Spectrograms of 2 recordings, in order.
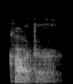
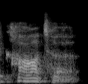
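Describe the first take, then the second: First: It is said with an American accent. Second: It is said with a British accent.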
